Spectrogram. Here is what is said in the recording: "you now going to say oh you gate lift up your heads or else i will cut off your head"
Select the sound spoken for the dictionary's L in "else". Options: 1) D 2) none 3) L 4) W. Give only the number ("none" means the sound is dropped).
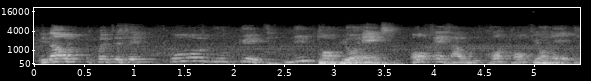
2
